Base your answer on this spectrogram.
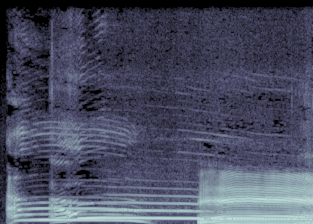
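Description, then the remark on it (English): A loud, drawn-out howl wavers and slides downward in pitch, then a second, brighter and more strained howl swells in right after, sustained, with no talking. “I wish I could do a good howl to bring this on.”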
